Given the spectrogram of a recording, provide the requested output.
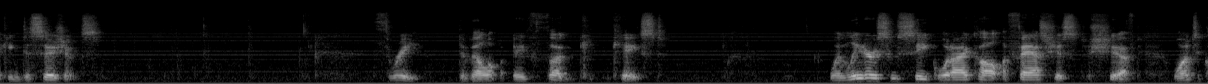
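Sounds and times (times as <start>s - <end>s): high-pitched whine: 0.0s - 12.0s
low electrical hum: 0.0s - 12.0s.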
